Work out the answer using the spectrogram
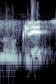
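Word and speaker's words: Anglet: Anglais ou Anglette? – Bah ici on dit Anglette.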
